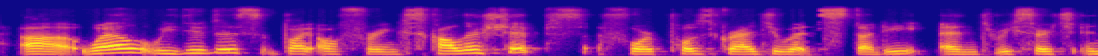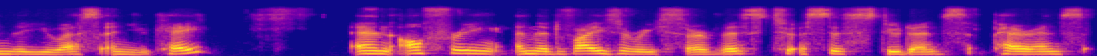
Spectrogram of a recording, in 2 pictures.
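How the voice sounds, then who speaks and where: A woman's voice: on the low side, creaky, a little mellow, no echo. A young woman from Poland giving a webinar as an education advisor, informative and full of ums and uhs. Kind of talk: webinar presentation.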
